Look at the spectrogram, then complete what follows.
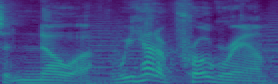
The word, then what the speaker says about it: NOAA: For example, when I was with the National Oceanic and Atmospheric Administration, we pronounced it NOAA.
